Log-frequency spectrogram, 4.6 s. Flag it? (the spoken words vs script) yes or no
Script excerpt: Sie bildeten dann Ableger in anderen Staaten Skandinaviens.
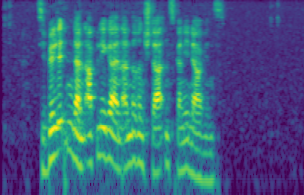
no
